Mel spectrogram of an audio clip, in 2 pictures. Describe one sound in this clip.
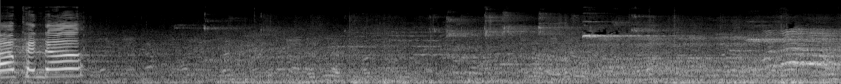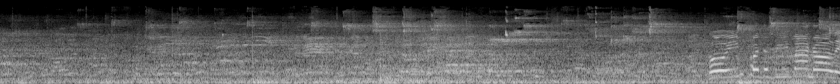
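Young players call out to each other in an echoing gym.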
